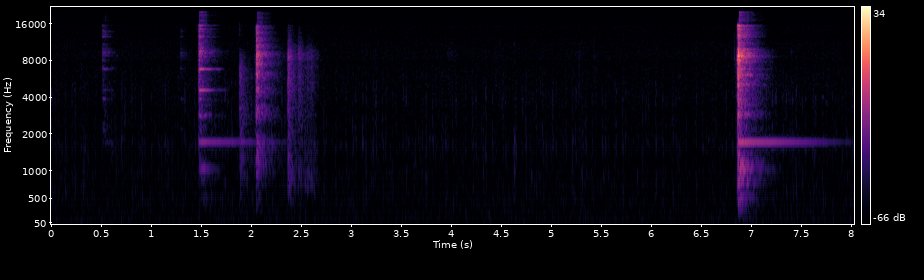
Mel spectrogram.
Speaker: stainless steel expands and shrinks about 100 about 50% more than what um mild still does so that slag pops off a pretty crazy rate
